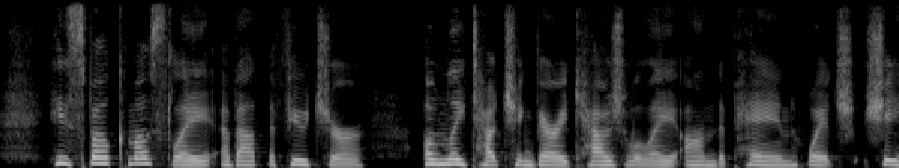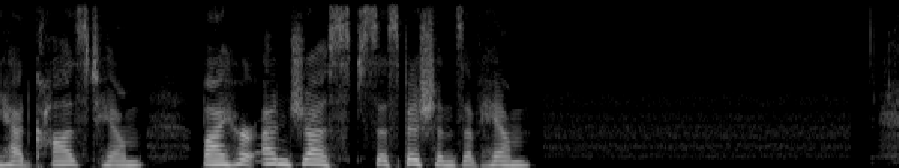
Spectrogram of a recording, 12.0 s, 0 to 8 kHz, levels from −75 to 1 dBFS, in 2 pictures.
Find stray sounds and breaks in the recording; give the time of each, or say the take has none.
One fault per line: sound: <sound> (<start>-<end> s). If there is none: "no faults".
no faults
